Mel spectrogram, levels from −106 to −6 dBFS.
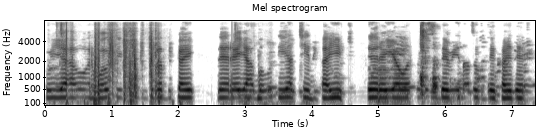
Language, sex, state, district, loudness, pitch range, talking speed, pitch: Rajasthani, male, Rajasthan, Nagaur, -19 LUFS, 225-240 Hz, 145 wpm, 235 Hz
